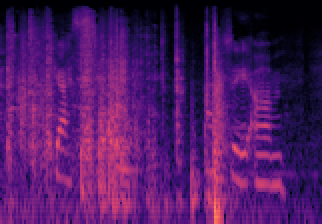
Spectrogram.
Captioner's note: cans rattling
